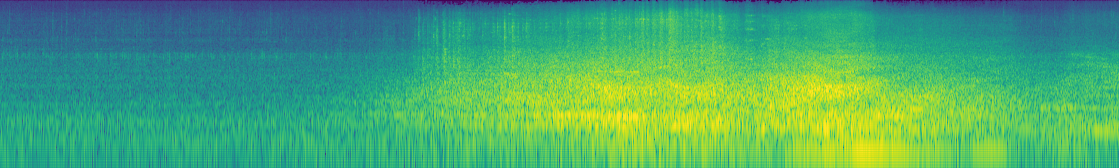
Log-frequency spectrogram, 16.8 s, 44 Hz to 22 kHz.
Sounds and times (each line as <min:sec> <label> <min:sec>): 0:05.6 Traffic Sound 0:16.7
